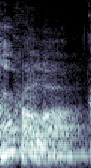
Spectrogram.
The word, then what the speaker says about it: Alcala: I'm still pronouncing Alcala.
